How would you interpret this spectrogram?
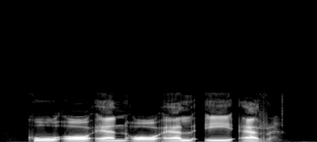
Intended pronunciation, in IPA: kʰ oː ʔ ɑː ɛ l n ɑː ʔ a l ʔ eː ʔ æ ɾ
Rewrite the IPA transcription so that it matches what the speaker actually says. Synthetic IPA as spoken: kʰ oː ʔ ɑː ɛ n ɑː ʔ ɛ l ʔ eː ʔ æ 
